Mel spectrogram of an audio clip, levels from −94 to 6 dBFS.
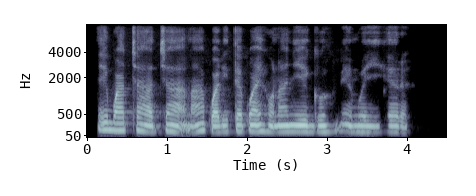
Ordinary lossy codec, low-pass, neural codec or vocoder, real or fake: none; none; codec, 16 kHz, 6 kbps, DAC; fake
